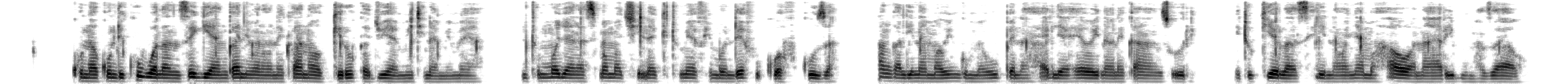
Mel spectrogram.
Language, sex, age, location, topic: Swahili, male, 25-35, Mombasa, health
